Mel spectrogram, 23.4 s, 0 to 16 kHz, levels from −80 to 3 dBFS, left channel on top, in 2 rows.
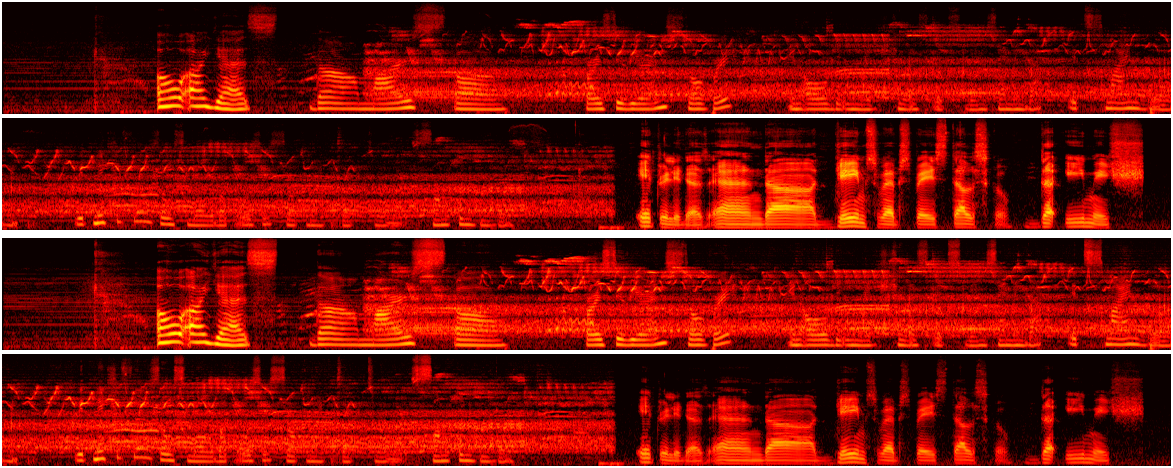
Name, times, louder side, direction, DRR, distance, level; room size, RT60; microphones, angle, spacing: voice 1, 0.0-5.1 5.8-7.3 7.9-10.4 10.7-10.8 11.0-11.8 12.4-15.7 16.0-16.8, right 3 dB, 70° right, 1.8 m, -33 dB
sound 1, 3.6-17.8, right 5 dB, 30° right, 5.9 m, -38 dB
voice 2, 18.0-23.1, left 7 dB, 45° left, 0.4 m, -29 dB
head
